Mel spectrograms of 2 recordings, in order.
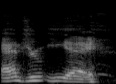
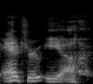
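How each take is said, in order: First: EA is spoken as two separate letters. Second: EA is blended into a single word. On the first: The name of the game company. "we're talking about the game company" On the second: A mocking nickname version of the name. "Oscar just pronounces it Ia"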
